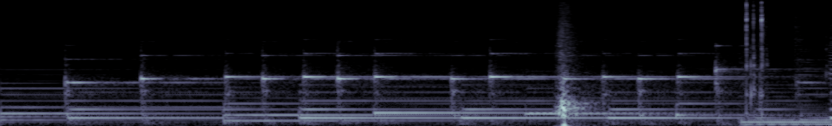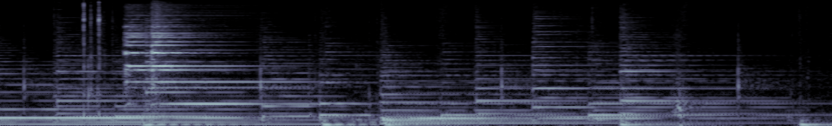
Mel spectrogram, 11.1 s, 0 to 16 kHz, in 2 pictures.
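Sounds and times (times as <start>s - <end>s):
background music: 0.0s - 11.0s
sharp cursor click: 6.1s - 7.6s
bell-like ding: 6.4s - 7.9s.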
